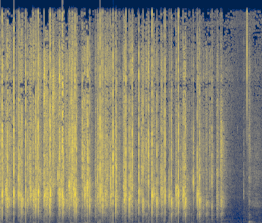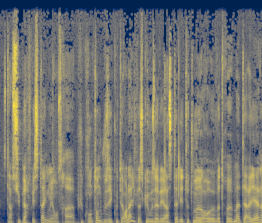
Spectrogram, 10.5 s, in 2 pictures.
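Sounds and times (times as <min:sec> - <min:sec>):
audience applause after a freestyle rap: 0:00.0 - 0:04.6
speech: 0:05.4 - 0:10.4.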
